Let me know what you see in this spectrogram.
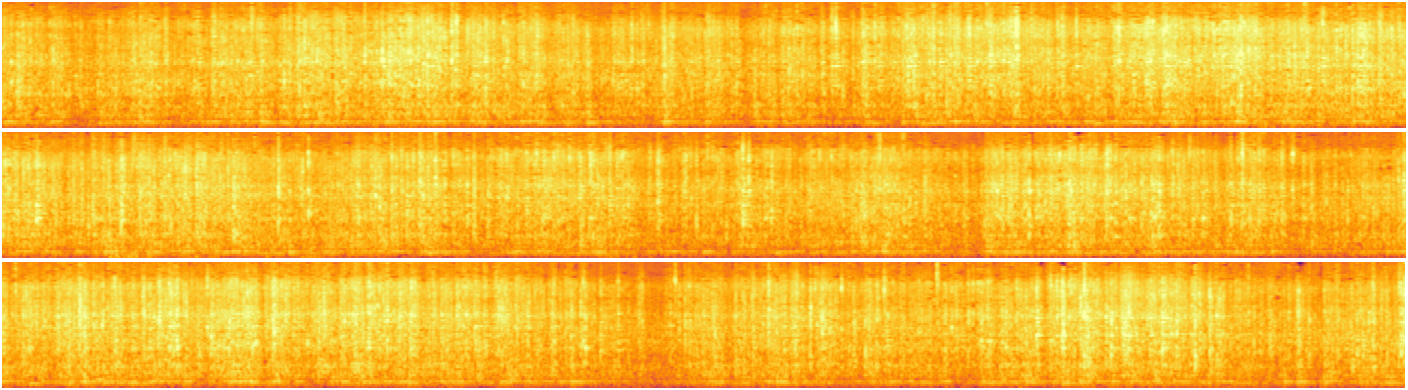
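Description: Heavy rain pouring down in a steady, dense hiss, easing briefly late on.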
